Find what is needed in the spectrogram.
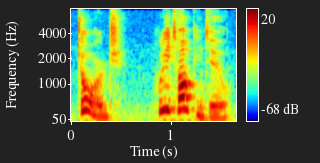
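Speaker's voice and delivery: put-on high, puzzled old-lady voice; high elderly wife voice calling out; Joan Plowright. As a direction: call out to your husband in a high voice. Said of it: "Joan Plowright is like".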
